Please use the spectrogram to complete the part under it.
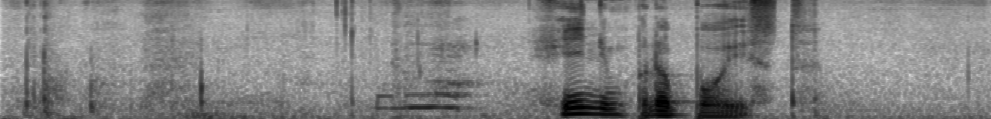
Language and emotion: Russian, sad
